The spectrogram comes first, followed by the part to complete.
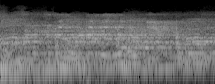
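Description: Dance music played loud over a sound system, its heavy beat dropping out at the start, leaving held melodic tones.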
